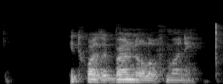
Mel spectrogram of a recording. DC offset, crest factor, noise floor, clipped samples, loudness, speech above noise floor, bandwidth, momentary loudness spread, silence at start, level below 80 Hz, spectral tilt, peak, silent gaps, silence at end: under 0.1%; 18 dB; -77 dBFS; under 0.1%; -18 LUFS; 60 dB; 7.2 kHz; 15 LU; 0.7 s; -58 dBFS; -5.5 dB/octave; -2 dBFS; none; 0.05 s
